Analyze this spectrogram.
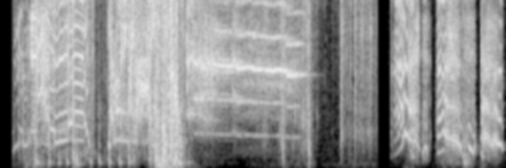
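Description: A raccoon gives high, squeaky trills and chitters broken by a harsh, breathy squeal.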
